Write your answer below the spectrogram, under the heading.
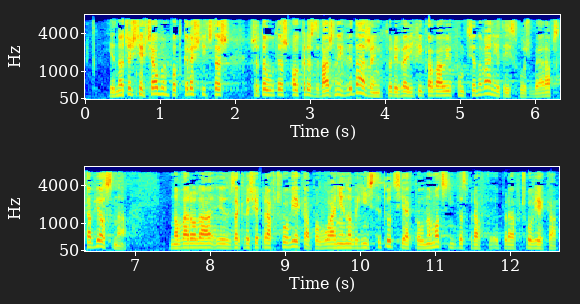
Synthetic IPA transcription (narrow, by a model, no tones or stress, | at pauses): jɛd̪nɔt͡ʂɛɕɲɛxt͡ɕawbɘmpɔt̪kɾɛɕlʲit͡ɕt̪ɛʂʐ̥ɛt̪ɔbɘwt̪ɛʂɔkɾɛzvaʐnɘɣvɘd̪aʐɛɲk̚t̪uɾɛvɛɾifʲikɔvawɘfuŋk̚t̪sʲjɔn̪ɔvaɲɛt̪ɛjswuʐbɘaɾapskavʲjɔsna̰ | nɔvaɾɔlavzakɾɛɕɛpɾaft͡ʂwɔvʲjɛkapɔvɔwaɲɛnɔvɘxinst̪ɘt̪ut̪sʲjaxpɛwnɔmɔt̪sɲiɡd̪ɔspɾafpɾaft͡ʂwɔvʲjɛka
